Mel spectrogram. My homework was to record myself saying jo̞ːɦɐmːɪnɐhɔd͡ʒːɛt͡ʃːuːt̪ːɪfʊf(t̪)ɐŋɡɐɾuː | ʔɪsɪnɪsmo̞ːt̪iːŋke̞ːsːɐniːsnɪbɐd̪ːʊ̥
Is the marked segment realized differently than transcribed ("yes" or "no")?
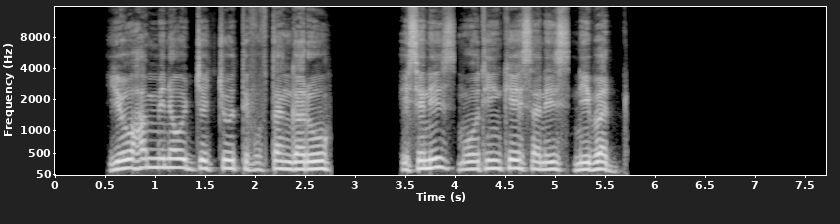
no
